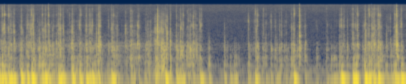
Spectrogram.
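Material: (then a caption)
Plastic. Fingertips type steadily on a full-size black plastic computer keyboard with taller keys, held upright close in front of the mic. The key presses come as rapid, dense clacks with a deep, boomy low thump under each stroke and short bright ticks on top. The typing eases briefly in the middle before picking back up.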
